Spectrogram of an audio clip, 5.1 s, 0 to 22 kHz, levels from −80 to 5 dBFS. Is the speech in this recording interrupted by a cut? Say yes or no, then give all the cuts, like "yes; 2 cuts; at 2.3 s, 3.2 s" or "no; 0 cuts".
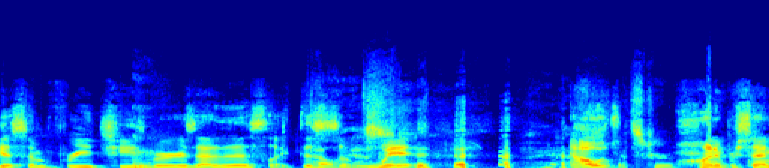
no; 0 cuts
